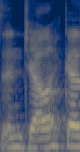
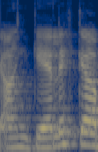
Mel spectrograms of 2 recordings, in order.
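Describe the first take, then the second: First: The name is pronounced the English way. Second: The name is pronounced the Norwegian way. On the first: "in English it's Angelica" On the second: "in Norwegian, which is like where I'm from, we would say Angelica"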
